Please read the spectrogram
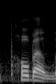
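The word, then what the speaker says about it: Poma: They had a rope tow and eventually got a POBA lift. Did I pronounce that correctly? – Sure.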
